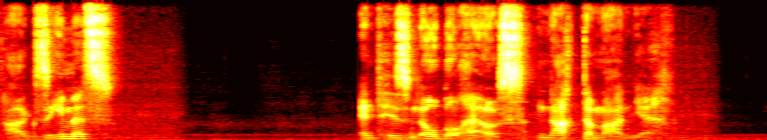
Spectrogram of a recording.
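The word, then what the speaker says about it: Noctemagne: You are import Noctum ruled by Prince Regent Aimus and his noble house Noctam spelled like Charlemagne but with Naka instead of Charl.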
